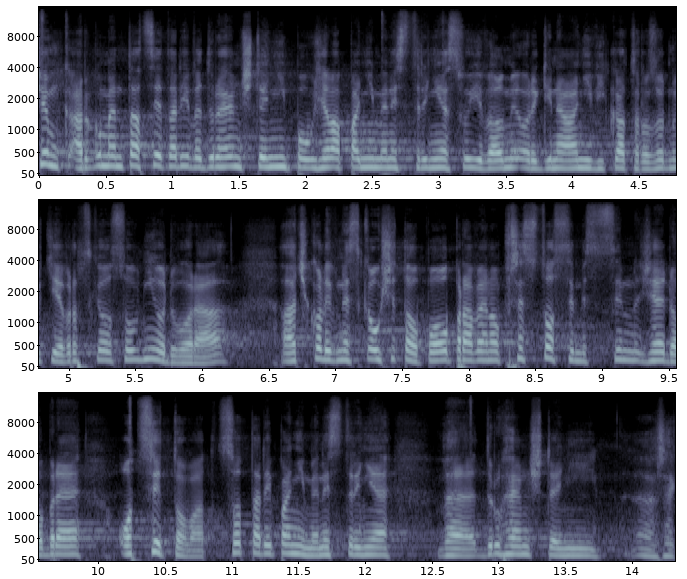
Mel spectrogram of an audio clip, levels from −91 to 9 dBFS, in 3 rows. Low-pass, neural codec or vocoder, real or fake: 14.4 kHz; autoencoder, 48 kHz, 128 numbers a frame, DAC-VAE, trained on Japanese speech; fake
